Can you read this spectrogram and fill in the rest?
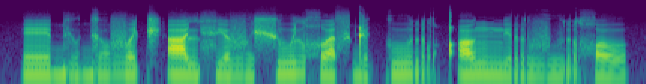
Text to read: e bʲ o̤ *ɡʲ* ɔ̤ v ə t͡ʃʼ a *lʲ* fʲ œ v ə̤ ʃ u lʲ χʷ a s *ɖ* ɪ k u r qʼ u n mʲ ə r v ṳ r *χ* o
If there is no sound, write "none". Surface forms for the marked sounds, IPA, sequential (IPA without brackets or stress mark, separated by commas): ɡʲ, lʲ, ɖ, χ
